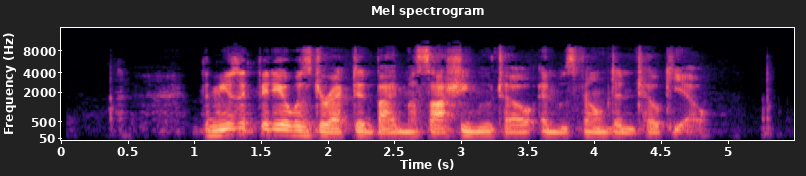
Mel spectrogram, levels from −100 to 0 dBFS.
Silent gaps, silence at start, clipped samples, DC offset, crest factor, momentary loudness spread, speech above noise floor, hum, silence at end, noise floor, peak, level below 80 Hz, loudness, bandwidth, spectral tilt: none; 1.05 s; under 0.1%; under 0.1%; 22 dB; 10 LU; 33 dB; none; 0.65 s; -54 dBFS; 0 dBFS; -62 dBFS; -21 LUFS; 9.4 kHz; -3.5 dB/octave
